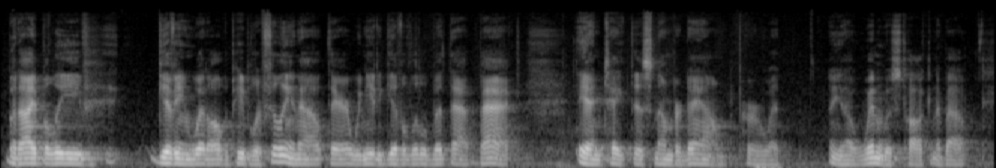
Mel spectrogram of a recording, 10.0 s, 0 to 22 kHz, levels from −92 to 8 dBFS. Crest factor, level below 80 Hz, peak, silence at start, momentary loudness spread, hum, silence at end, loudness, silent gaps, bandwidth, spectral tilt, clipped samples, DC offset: 20 dB; -54 dBFS; -2 dBFS; 0.05 s; 17 LU; none; 0.3 s; -22 LUFS; none; 16 kHz; -7 dB/octave; under 0.1%; under 0.1%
